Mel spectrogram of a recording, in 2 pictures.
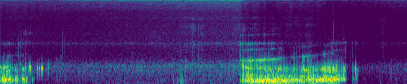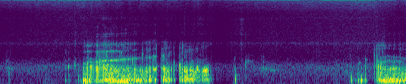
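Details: Low rumbling, gurgling bursts of one to two seconds with quiet gaps; ordinary stomach growling (borborygmi).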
